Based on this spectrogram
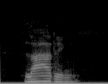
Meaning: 1. cargo 2. charge, tension 3. charge 4. undertone, undercurrent
- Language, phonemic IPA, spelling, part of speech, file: Dutch, /ˈladɪŋ/, lading, noun, Nl-lading.ogg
